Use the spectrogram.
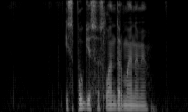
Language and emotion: Russian, neutral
